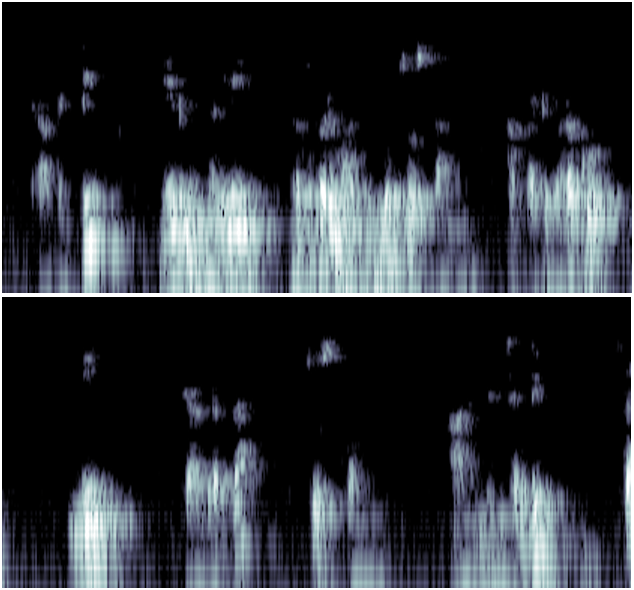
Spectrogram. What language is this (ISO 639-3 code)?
tel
